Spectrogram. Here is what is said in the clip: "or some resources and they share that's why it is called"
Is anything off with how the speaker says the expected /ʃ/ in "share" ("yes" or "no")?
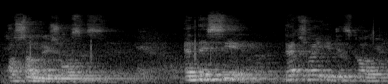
yes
